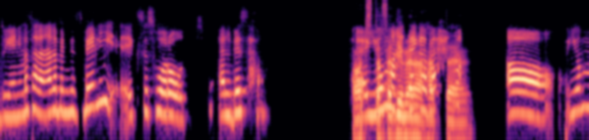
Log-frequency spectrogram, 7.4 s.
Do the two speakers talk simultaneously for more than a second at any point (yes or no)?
yes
